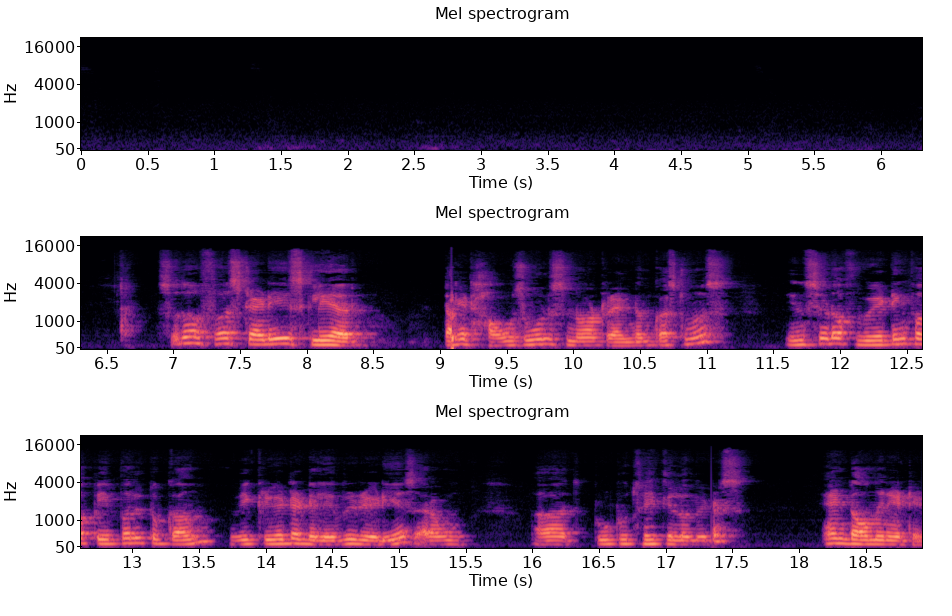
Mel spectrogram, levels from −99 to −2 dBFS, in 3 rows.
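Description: It's a speech recording with two short bursts of damaged data in a compressed stream, at 9.06 s and 17.32 s, each lasting about 40 to 50 ms. Corrupted bytes made the decoder misread frames and lose sync, so you get a brief glitch.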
